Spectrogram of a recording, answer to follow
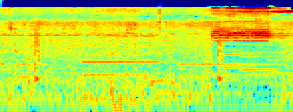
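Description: Street traffic heard from a two-wheeler riding slowly through a crowded road: a steady engine and road rumble with wind noise. A short high tone sounds near the end, and background music runs under it.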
